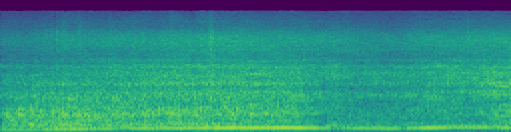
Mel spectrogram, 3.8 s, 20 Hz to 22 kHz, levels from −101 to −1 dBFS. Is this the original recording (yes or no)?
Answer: no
